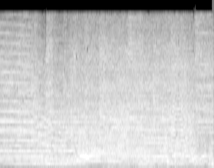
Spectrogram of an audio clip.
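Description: Salsa band playing live, with horns holding notes over congas and drum kit, and one note sliding upward near the end.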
